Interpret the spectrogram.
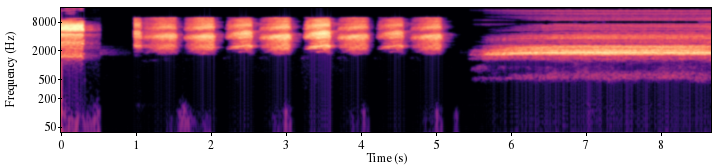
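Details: Barn owl uttering a quick run of about eight short hissing bursts, roughly two per second, then a sustained harsh, noisy tone filling the rest of the recording.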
